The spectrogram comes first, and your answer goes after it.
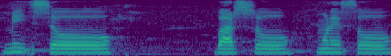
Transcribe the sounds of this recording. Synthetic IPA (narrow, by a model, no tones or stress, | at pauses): mit̪̚ˀsɔ | baɾsɔmɔñɛsɔ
